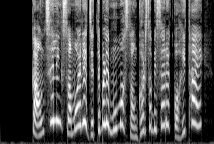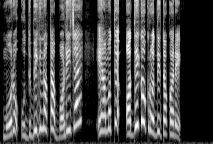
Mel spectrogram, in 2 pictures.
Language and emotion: Odia, angry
